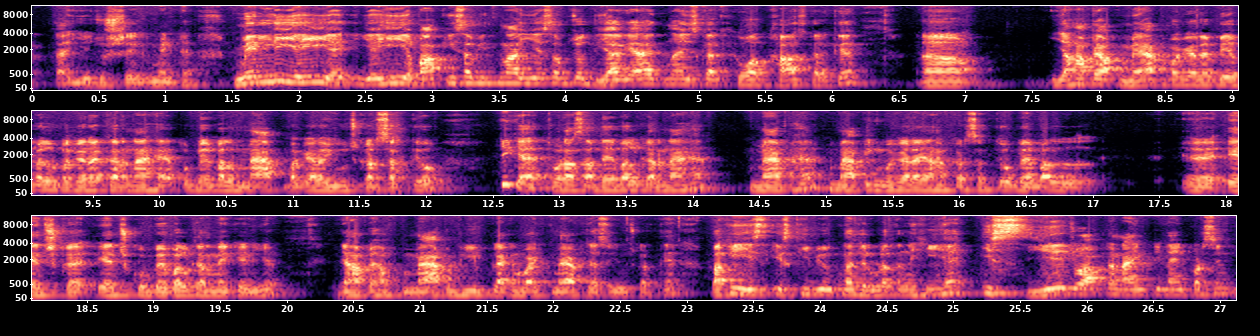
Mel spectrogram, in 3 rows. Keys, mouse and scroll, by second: 13.8 middle click, 13.9 scroll down 1, 14.4 middle click, 18.9-20.4 scroll up 1, 22.5-23.7 drag.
